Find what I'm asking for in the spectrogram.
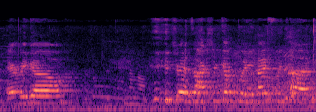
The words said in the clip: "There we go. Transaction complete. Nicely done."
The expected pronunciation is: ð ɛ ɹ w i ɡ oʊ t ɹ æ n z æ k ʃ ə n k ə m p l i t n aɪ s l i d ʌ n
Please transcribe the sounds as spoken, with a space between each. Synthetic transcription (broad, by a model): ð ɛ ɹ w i ɡ oʊ t ɹ æ n z æ k ʃ ə n k ə m p l i t n aɪ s w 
